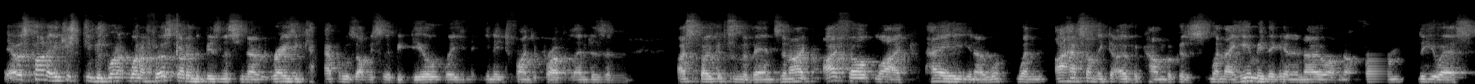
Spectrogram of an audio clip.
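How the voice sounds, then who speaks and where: An Australian man talks through his real estate experience in a relaxed interview, with frequent restarts and easy laughter. His voice is mid-pitched and sits in a noticeably echoey room. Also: quick pace. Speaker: real estate investor guest. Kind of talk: casual interview conversation.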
